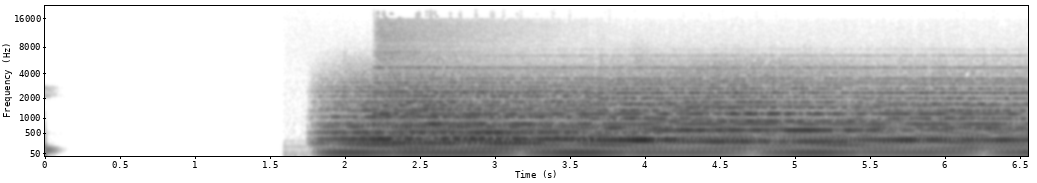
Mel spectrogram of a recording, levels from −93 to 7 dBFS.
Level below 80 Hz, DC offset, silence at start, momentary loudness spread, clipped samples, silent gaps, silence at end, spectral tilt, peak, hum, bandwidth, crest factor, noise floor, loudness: -36 dBFS; under 0.1%; 1.8 s; 5 LU; under 0.1%; none; 0 s; -6.5 dB/octave; -8 dBFS; none; 16 kHz; 14 dB; under -90 dBFS; -21 LUFS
